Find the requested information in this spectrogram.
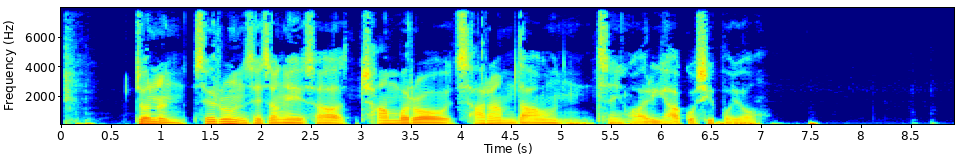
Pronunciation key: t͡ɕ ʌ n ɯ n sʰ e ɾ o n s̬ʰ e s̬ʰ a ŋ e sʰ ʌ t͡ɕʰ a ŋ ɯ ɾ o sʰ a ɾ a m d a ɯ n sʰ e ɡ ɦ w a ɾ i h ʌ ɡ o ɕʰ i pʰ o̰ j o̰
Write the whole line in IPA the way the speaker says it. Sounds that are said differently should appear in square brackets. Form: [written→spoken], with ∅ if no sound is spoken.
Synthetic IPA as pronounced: t͡ɕ ʌ n ɯ n sʰ e ɾ o n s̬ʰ e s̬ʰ a ŋ e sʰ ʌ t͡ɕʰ a [ŋ→m] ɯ ɾ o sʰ a ɾ a m d a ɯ n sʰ e [ɡ→ŋ] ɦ w a ɾ i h [ʌ→a] ɡ o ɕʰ i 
